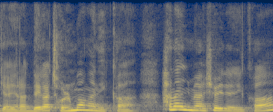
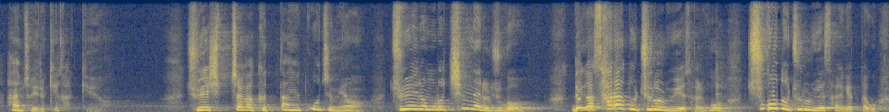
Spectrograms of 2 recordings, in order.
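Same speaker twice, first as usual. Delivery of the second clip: fervent vow; 6 semitones higher than usual. Retold or imitated. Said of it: "이 찬양 부르면서 혼자 울었어요".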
